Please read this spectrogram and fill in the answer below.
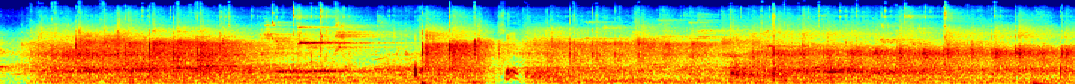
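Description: Table tennis ball clicking off the bats and the table during rallies, over a steady hiss of hall noise, with a few sharper knocks around the middle.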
